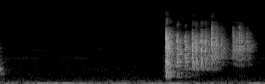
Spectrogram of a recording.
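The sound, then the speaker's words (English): Dice roll across a table during a tabletop role-playing game, landing a natural 1, after a quiet moment: a sudden clatter of several quick rattling bounces that settle within about a second. No one speaks. “That's a nat 1. Okay. Yeah. So, again. Shitty dice.”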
